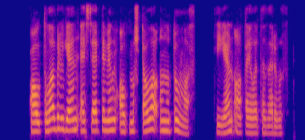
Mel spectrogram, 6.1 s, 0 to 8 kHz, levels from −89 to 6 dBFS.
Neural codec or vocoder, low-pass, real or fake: codec, 16 kHz, 2 kbps, FreqCodec, larger model; 7.2 kHz; fake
